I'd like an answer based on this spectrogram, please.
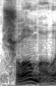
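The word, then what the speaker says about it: Shlomo: In Hebrew, it's Schlommo. It's not Solomon, but they confuse some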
